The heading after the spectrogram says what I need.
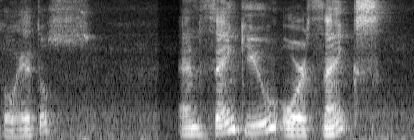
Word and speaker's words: objetos: The B is silent, objetos.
